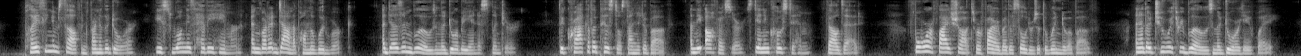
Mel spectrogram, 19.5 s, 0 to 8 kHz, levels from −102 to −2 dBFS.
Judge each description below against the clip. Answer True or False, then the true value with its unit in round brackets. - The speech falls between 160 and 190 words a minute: False (205 wpm)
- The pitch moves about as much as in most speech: True (4.1 semitones)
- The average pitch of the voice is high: True (200 Hz)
